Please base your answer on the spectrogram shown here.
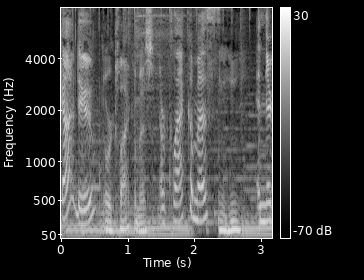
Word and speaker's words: Clackamas: the town well it's I think it's pronounced Clackamus it's c l a c k m a s Clackamus the Clackamus Kohls yes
